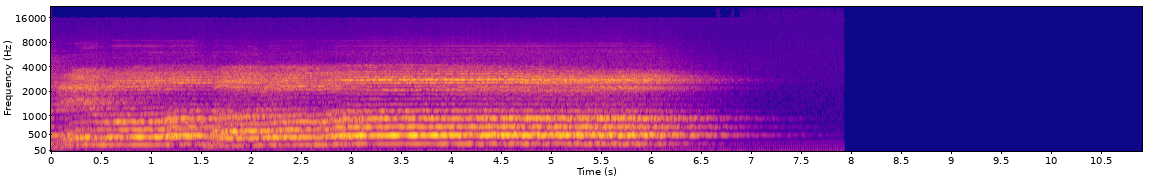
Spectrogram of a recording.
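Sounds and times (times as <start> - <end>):
Orthodox choir singing ancient znamenny chants: 0.0 - 7.4.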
